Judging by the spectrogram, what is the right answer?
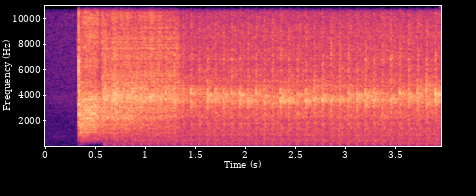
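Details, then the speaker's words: Yamaha XS650 motorcycle, first runs after over a year sitting and fresh service: starts at lower rpm then surges to about 3,000 rpm fast idle with uneven stumbling pulses; misfire, cause not confirmed. "the way it's misfiring and when it first starts up where it starts up on a lower RPM, it seems like it's taking air in all of a sudden and accelerating. However, when you do have it outside and you kind of just let it do its thing, it stays around 3,000 RPM."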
